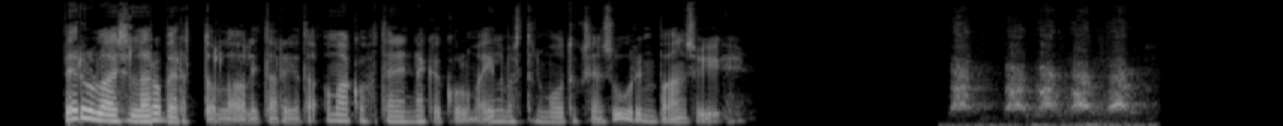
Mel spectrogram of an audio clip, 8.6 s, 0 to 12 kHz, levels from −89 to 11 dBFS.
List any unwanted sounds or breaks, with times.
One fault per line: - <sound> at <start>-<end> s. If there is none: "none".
- bark at 6.3-7.8 s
